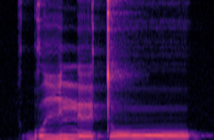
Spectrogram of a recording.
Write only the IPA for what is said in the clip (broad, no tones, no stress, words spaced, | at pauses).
ɡʷine toː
